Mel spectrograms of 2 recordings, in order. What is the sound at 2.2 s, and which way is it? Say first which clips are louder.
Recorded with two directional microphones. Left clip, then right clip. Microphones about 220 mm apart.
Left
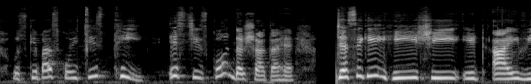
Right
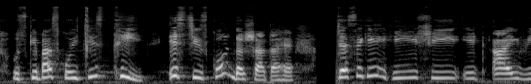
Speech: left 1 dB; centre (ahead or behind).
